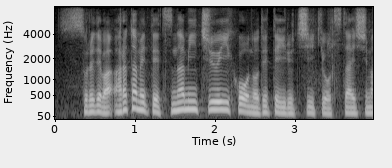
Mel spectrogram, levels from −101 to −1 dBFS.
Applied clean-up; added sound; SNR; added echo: none; none; none; none.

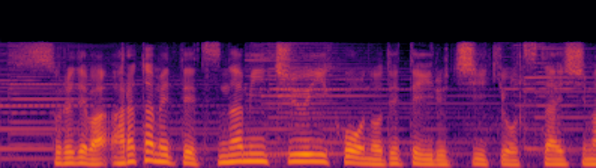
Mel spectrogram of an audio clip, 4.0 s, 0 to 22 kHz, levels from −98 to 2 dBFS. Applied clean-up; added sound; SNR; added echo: none; Harp; 17 dB; none.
